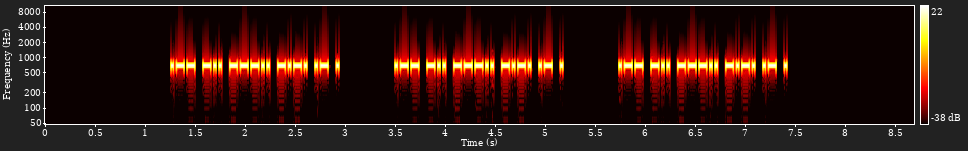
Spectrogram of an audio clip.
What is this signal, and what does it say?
Morse code, heard as a keyed tone, about 46 wpm, 700 Hz. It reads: WD8CAE WD8CAE WD8CAE
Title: USA Call Signs - 6 Characters - Repeated 3x - 45wpm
